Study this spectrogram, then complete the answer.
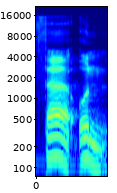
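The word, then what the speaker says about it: ث: Le tha se prononce avec la langue entre les dents du haut et du bas.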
